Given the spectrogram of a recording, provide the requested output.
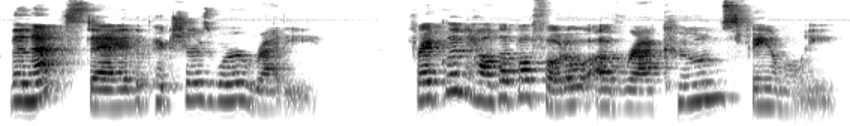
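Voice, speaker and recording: A woman reading a children's storybook aloud in an animated, expressive way for young listeners. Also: on the high side, normal speed, reverberant, poor audio.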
